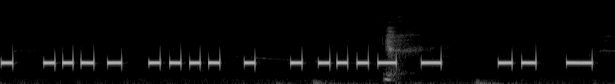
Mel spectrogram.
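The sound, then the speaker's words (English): A steady, mid-pitched electronic tone keys on and off in a fast Morse code pattern of short dots and longer dashes, with a brief rustling noise cutting in partway through. “Of course he uses Morse code.”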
